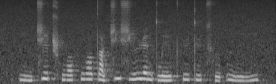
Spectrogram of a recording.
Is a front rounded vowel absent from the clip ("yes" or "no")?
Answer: no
